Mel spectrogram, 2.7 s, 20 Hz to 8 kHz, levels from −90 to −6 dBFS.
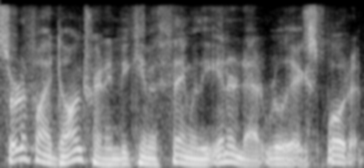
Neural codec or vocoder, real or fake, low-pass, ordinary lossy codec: none; real; 7.2 kHz; AAC, 32 kbps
